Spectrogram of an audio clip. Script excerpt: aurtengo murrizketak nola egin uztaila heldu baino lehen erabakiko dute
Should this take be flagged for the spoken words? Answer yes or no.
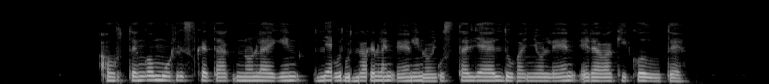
yes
